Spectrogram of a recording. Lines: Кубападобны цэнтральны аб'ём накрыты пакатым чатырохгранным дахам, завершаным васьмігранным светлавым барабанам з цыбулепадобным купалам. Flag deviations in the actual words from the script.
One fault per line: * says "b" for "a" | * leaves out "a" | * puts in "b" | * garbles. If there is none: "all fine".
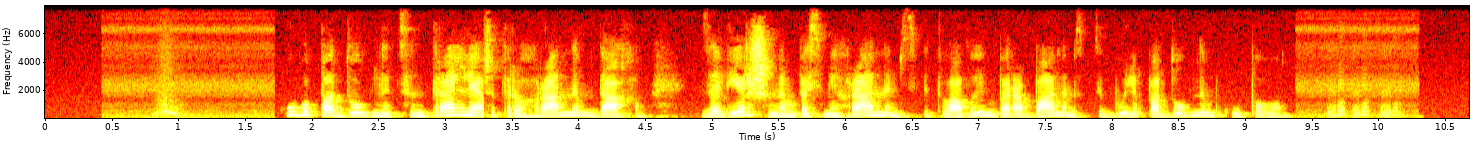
* leaves out "аб'ём накрыты пакатым"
